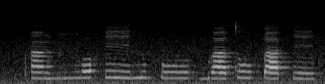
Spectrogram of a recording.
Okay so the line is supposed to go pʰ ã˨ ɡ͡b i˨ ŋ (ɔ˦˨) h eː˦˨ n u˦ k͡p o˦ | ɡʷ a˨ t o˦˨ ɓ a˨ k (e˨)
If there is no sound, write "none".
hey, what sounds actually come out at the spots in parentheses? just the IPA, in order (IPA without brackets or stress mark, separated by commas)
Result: ɔ˦, e˨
